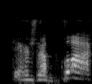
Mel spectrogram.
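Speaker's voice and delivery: high, urgent, panicky call. Retelling how the truck driver called out: imitating a panicked voice. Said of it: "in a panicked voice, he's like".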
